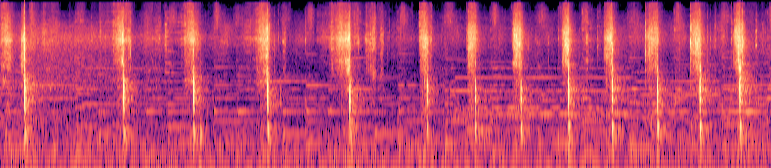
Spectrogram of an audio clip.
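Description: A knife chops pear, onion and green onion steadily on a cutting board, crisp regular strikes about one per second, close and clear with no voices.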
